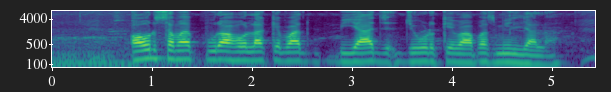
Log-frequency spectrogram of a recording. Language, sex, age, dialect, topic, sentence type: Bhojpuri, male, <18, Northern, banking, statement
